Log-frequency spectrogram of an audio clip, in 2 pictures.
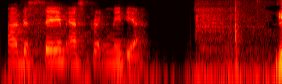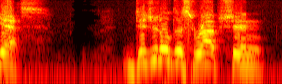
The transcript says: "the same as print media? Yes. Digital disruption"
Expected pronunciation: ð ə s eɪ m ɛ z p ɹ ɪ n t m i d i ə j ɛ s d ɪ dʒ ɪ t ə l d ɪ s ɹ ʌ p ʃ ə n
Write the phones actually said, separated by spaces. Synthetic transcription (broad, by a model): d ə s eɪ m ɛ s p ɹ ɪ t m i d i ə j ɛ s d ɪ dʒ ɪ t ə l d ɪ s ɹ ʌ p ʃ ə n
